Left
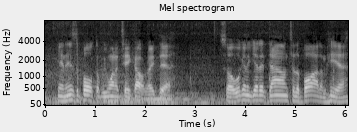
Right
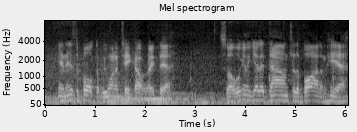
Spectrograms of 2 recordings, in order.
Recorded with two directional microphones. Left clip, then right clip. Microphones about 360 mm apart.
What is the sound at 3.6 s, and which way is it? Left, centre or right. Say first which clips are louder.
Speech: left 6 dB; left.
